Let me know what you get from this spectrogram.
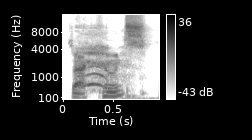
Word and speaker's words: Zach Kuntz: Yeah, don't talk about Zach Kuntz. That's how you pronounce that name, Jamie. Zach Kuntz.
